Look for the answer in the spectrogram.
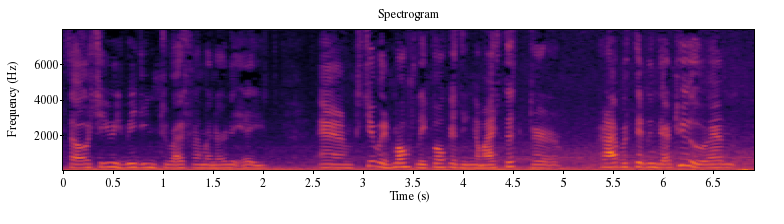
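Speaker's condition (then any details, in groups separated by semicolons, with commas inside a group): Profound deafness, genetic, profound; once reported as drunk slurring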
